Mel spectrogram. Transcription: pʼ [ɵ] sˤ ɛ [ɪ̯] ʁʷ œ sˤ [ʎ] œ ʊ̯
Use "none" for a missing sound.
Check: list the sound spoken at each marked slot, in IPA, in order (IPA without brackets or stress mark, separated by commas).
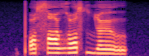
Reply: o, ɪ̯, ʎ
